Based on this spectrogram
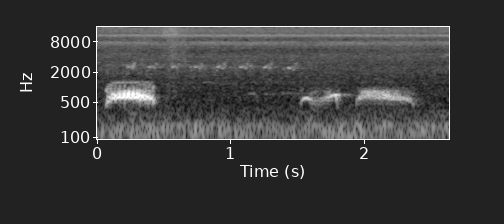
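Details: Spotted dove challenged by a decoy bird while guarding its banana plantation territory; one loud, rich coo, a pause with faint high chirps of another bird, then a softer two-part coo phrase over low background rumble.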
